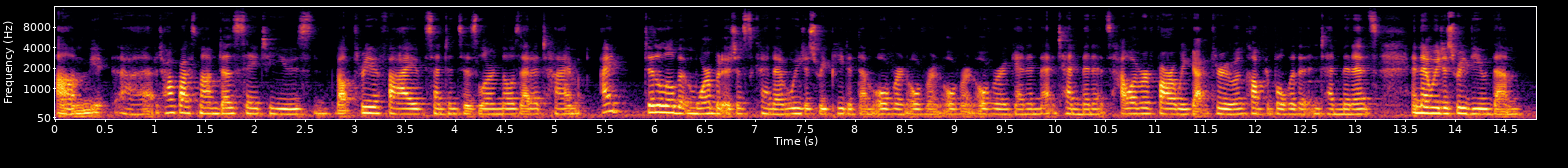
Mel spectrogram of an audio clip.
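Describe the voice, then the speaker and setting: Brisk and level-toned, this homeschooling mom in her thirties chats through a product review, explaining each step in turn. The clear recording has background noise with a low rumble.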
